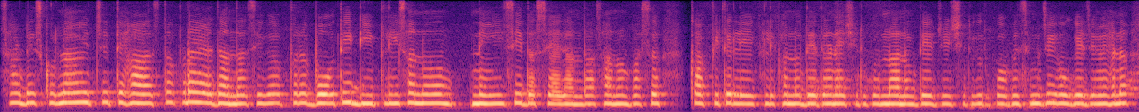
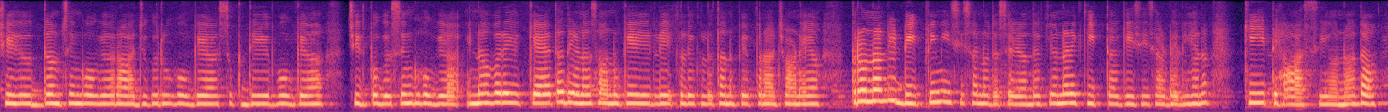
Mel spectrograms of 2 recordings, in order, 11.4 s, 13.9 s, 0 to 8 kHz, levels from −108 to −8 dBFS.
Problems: none marked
